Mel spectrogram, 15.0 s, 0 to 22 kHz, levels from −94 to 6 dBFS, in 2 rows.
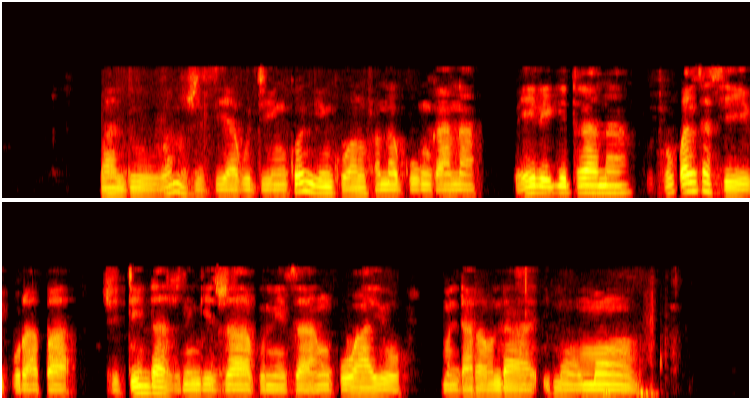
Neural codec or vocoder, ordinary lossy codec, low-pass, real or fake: none; AAC, 24 kbps; 5.4 kHz; real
